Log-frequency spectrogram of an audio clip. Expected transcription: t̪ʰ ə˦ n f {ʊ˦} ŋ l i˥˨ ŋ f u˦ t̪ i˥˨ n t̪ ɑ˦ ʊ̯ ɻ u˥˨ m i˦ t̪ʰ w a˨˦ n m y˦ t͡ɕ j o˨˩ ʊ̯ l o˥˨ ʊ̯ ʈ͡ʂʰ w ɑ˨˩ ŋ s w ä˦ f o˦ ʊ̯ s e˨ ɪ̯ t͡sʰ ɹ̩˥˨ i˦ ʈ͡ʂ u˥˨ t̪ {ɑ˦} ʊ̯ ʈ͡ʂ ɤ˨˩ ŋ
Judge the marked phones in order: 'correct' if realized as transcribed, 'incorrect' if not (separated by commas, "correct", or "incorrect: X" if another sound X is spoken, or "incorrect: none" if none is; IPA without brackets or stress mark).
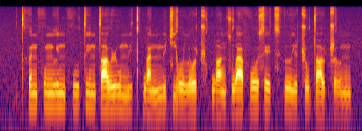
correct, incorrect: ɑ˨˦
